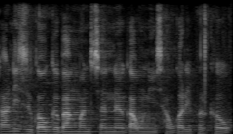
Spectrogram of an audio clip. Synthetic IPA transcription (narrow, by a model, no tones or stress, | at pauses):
tanizuɡawɡɯbaŋmansanːɯɡawnisawɡaɾipʰɯɾkʰɯw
